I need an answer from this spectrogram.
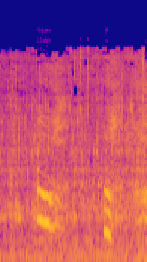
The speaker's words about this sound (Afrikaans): Die begin die water oorloop.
